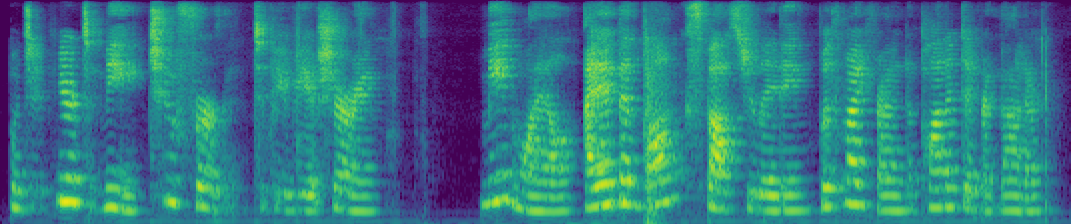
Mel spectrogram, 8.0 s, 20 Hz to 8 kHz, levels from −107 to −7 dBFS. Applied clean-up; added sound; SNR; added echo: neural mask model DeepFilterNet 3.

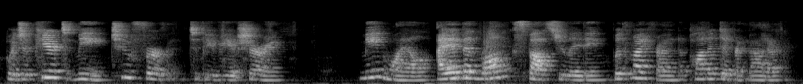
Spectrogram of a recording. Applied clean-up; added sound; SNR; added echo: neural separator model SepFormer DNS4.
